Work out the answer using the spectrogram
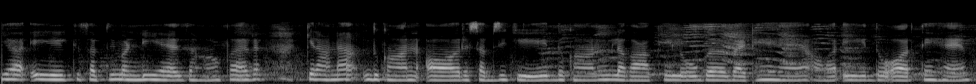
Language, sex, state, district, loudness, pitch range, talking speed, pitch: Hindi, female, Bihar, Gopalganj, -26 LUFS, 195-215 Hz, 140 wpm, 205 Hz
